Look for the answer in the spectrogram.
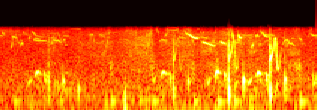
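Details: Greater sage-grouse at a lek in northern Utah, with soft hollow blips and pops from displaying birds, while thin whistled calls of other birds grow busier over the second half.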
